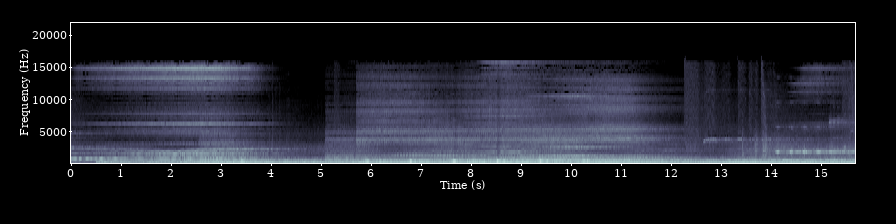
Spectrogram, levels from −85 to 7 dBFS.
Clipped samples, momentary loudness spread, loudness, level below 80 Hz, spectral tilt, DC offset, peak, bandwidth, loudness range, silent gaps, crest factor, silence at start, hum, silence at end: under 0.1%; 8 LU; -21 LUFS; -26 dBFS; -6.5 dB/octave; under 0.1%; -4 dBFS; 16 kHz; 4 LU; none; 16 dB; 0 s; none; 0 s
